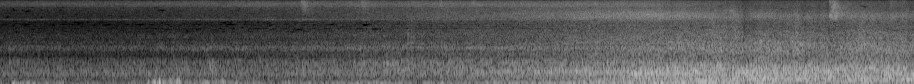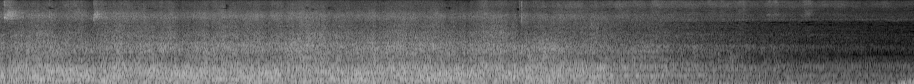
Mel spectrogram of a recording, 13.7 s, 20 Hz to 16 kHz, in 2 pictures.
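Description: Southern Class 377 electric multiple unit passing at speed: the rush of its wheels and air builds over a couple of seconds, stays loud for about six seconds as the carriages go by, and fades away near the end.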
